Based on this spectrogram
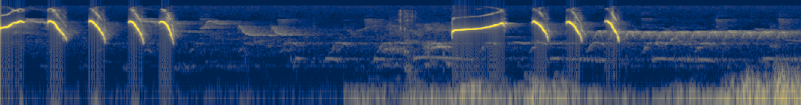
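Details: A female oriental magpie-robin calls to attract males. First come four piercing downward-sweeping notes, then a pause, then a rising whistle and three more falling notes. Low rumbling noise builds in the background.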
